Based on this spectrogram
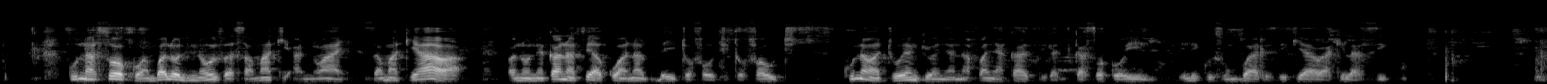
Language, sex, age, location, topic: Swahili, male, 18-24, Mombasa, agriculture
